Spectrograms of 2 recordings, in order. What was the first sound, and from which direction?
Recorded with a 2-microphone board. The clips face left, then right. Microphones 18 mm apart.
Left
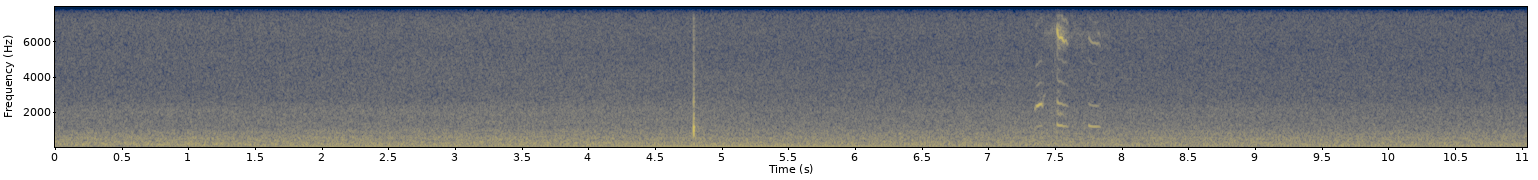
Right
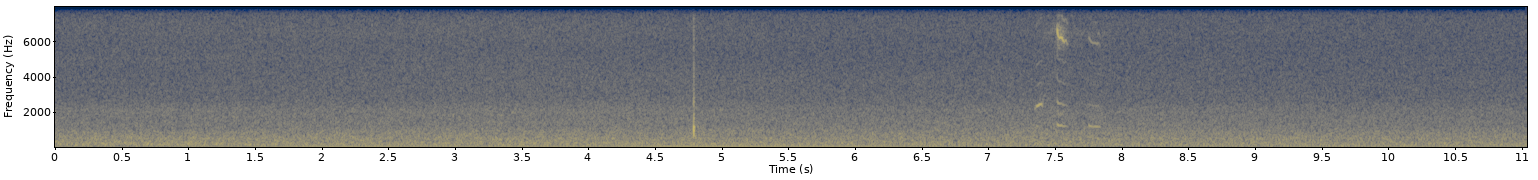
A camera shutter, 20° left (ahead or behind).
